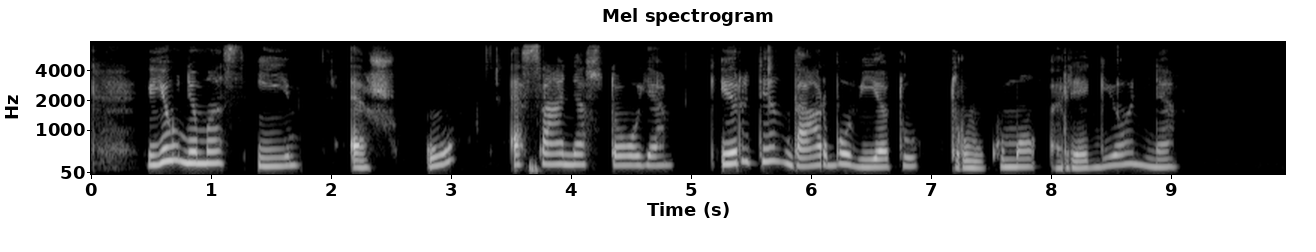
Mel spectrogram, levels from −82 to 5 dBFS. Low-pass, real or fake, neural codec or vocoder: 7.2 kHz; real; none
